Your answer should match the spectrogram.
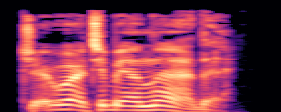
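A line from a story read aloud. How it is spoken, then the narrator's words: Grim, barely suppressed rage. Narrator (Russian): мрачно спросила Лавиани, с трудом сдерживая ярость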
